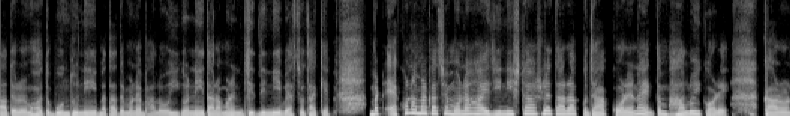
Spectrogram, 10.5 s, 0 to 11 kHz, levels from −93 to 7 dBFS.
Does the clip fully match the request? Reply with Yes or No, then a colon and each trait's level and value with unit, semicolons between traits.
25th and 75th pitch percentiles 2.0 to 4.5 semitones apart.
No: average, 5.3 semitones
